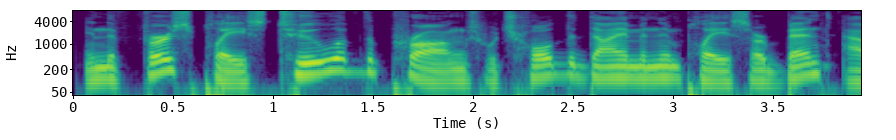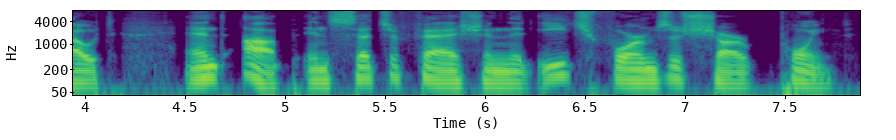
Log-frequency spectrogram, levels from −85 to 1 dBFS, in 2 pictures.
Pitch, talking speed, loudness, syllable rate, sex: 115 Hz, 220 wpm, -19 LUFS, 4.8 syllables/s, male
